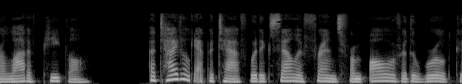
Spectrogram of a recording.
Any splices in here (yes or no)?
yes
